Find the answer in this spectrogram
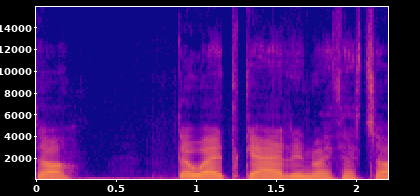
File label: "ger", Welsh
